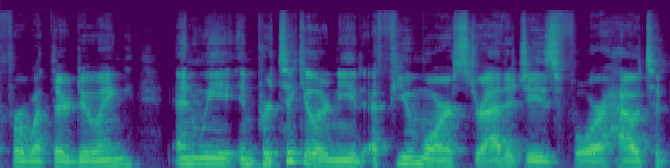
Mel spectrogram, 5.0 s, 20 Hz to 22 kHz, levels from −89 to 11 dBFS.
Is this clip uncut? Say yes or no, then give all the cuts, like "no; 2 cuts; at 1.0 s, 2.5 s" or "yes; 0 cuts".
no; 1 cut; at 1.1 s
